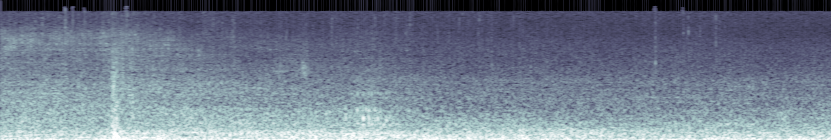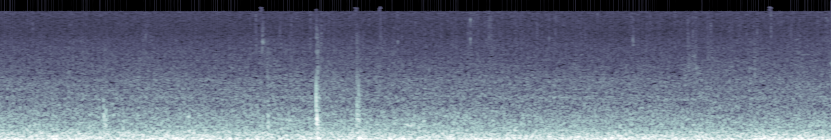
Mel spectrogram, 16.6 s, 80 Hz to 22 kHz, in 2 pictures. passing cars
0.0s 6.8s

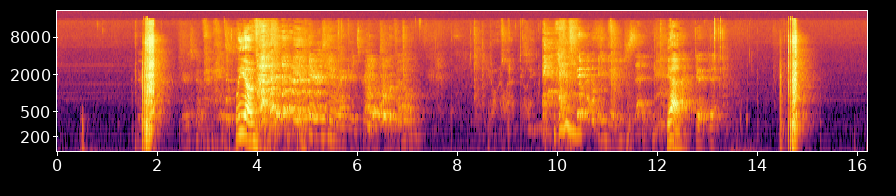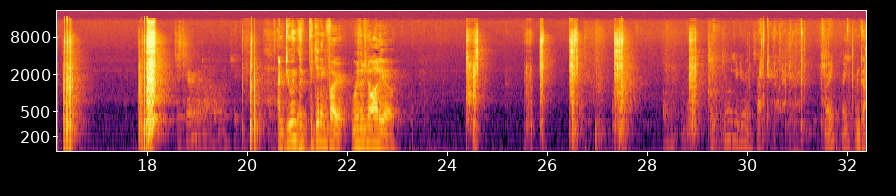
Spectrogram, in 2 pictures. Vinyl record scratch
1.7s 2.2s, 24.4s 24.8s, 27.4s 27.8s, 28.8s 29.2s

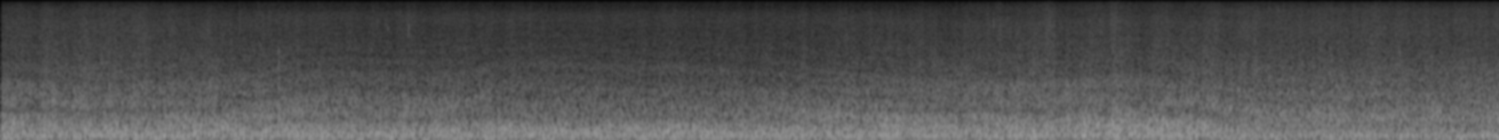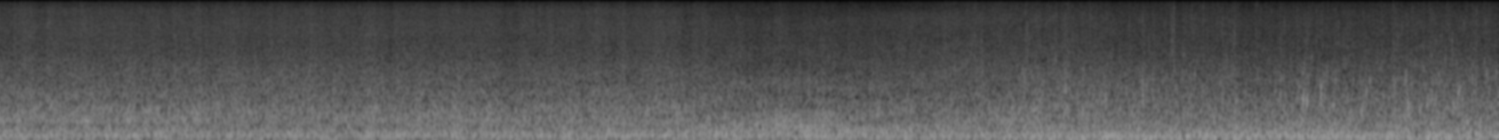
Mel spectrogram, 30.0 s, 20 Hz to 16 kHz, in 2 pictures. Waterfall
23.7s 29.9s

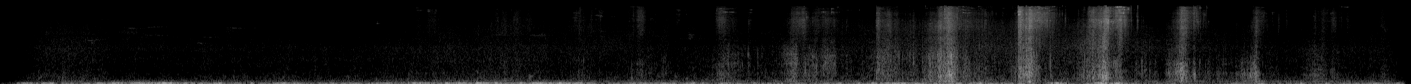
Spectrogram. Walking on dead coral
4.1s 14.0s

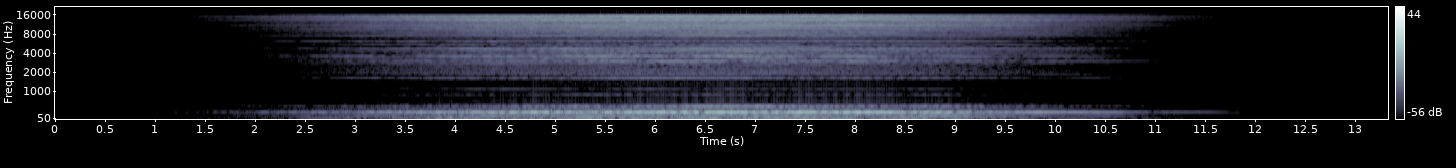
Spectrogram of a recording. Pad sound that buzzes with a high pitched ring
1.6s 11.4s

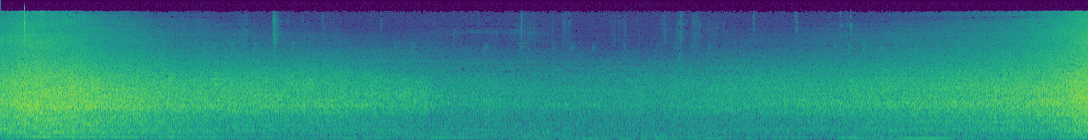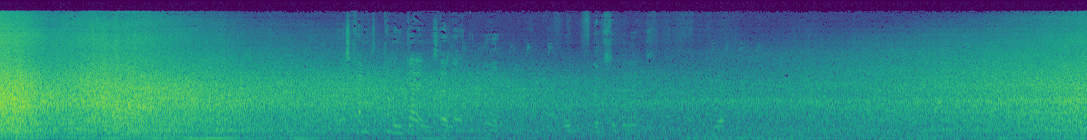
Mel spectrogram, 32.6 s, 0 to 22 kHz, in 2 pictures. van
0.0s 19.2s

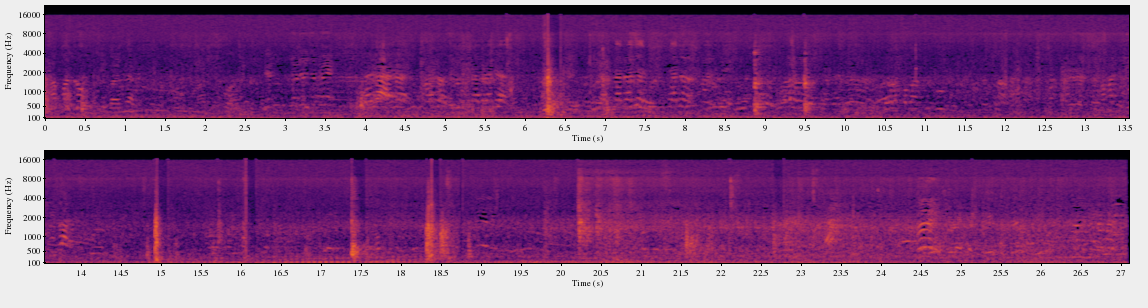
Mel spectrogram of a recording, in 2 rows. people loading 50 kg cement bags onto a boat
12.0s 23.9s

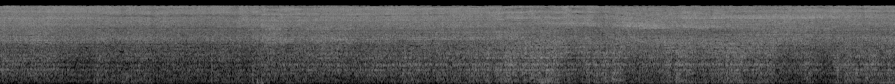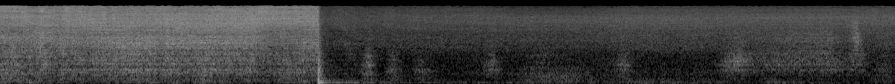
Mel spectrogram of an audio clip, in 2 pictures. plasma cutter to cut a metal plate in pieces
0.0s 13.0s

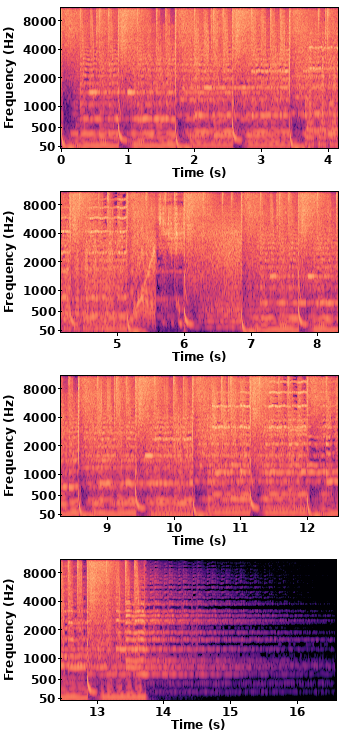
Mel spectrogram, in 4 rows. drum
3.5s 6.3s

